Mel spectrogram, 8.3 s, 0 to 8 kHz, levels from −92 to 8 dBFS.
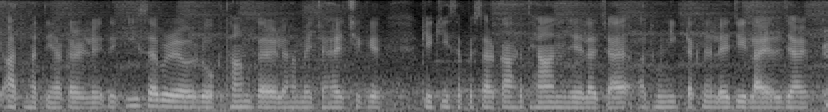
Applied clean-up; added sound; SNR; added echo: none; none; none; none.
